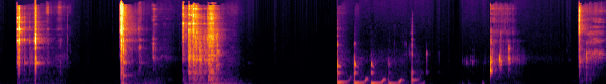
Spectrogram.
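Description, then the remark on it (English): A beer brewed with German Magnum and Tettnanger hops is cracked open: a few sharp clicks, then a short burst of fizzing hiss, followed by gurgling glugs of a fairly aggressive pour and a couple of light clinks, with no talking. “I'm cracking it.”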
